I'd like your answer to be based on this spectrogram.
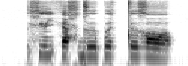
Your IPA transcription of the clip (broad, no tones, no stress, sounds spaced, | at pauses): xʲ u j h ɛ ħ ɡ ɯ p ɯ tː ɯ ɣ ɔ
